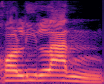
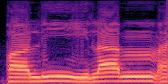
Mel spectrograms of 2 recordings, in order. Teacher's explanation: dia digenahkan atau didengungkan jadi suaranya itu kita tahan kita panjangkan sejenak qolilamah di bagian lamnya itu kita tahan kita panjangkan sejenakilam minhum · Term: ghunah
